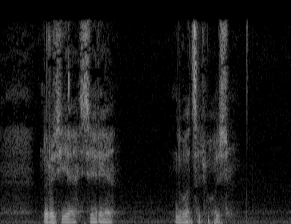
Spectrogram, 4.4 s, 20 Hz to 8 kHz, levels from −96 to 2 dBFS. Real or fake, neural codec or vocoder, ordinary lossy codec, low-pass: real; none; MP3, 48 kbps; 7.2 kHz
